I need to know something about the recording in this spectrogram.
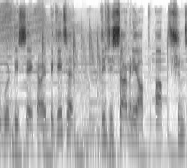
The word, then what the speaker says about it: Brigitte: The new hero's name is definitely Brigitte, like spaghetti. For me, I pronounce it Brigitte.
